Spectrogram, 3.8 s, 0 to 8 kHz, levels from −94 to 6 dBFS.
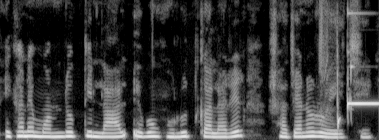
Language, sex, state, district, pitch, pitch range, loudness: Bengali, female, West Bengal, Cooch Behar, 230 Hz, 215-240 Hz, -11 LUFS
